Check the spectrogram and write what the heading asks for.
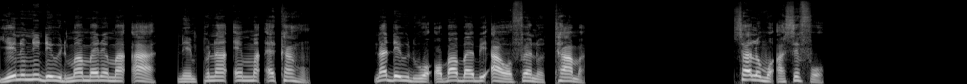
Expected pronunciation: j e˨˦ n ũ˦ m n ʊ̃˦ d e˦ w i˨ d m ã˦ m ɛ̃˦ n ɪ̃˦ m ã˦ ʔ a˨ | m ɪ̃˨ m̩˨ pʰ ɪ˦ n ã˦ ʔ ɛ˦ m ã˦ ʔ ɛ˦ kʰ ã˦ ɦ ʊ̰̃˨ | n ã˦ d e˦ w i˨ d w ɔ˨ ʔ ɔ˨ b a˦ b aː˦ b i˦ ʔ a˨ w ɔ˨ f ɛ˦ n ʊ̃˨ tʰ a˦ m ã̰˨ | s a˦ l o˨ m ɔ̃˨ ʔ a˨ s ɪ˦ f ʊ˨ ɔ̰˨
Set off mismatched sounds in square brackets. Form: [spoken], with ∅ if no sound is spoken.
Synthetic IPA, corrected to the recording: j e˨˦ n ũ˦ m n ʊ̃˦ d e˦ w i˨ d m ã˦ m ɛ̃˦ n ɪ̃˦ m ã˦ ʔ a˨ | [n] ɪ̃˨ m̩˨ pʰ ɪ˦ n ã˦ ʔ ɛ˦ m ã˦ ʔ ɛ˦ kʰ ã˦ ɦ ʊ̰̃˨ | n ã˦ d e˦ w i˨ d w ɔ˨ ʔ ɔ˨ b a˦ b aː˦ b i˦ ʔ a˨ w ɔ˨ f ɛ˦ n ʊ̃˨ tʰ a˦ m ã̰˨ | s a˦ l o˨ m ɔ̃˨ ʔ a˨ s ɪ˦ f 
